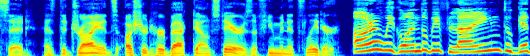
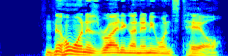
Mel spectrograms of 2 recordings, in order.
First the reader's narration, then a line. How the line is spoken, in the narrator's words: I chuckled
